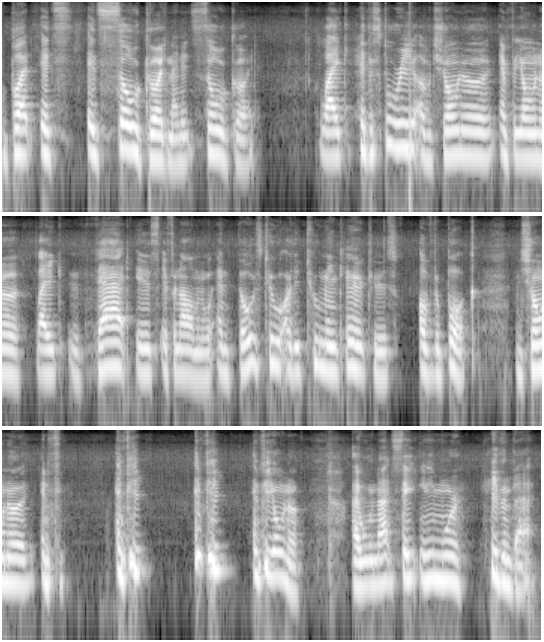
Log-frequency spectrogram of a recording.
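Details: Adult man with a self-reported speech impediment causing stuttering and tripping over words, speaking on a live stream; many repeated words and phrases; stuttering.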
